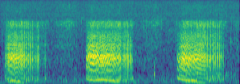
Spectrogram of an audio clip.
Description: Baby snoring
